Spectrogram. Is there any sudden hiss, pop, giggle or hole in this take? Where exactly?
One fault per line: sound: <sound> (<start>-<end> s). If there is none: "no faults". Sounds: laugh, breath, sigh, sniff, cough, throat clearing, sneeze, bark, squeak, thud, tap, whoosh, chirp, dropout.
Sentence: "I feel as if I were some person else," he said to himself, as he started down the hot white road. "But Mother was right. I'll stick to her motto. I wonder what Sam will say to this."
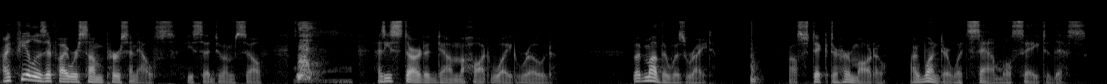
sound: bark (2.9-3.5 s)
sound: thud (7.5-7.7 s)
